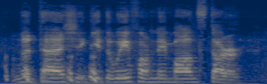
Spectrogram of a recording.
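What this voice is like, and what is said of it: Imitates cartoon character's accent. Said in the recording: “did the voice of Boris on Bullwinkle ... we don't call for that accent”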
